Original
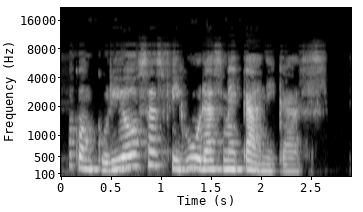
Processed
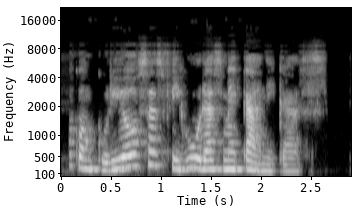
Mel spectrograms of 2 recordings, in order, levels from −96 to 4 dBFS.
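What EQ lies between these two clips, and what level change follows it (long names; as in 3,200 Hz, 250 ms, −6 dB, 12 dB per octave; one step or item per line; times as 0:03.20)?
high-shelf EQ 5,200 Hz +4.5 dB
0.0 dB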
